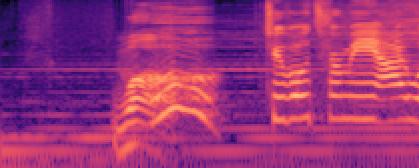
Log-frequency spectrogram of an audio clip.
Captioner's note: gasps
